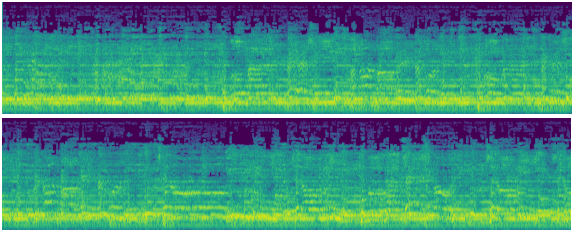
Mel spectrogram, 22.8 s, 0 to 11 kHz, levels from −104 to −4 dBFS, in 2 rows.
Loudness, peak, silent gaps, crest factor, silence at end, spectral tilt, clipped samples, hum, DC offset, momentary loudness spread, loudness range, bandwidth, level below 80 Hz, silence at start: -17 LUFS; -4 dBFS; none; 12 dB; 0 s; -7.5 dB/octave; under 0.1%; none; under 0.1%; 2 LU; 1 LU; 6.4 kHz; -54 dBFS; 0 s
